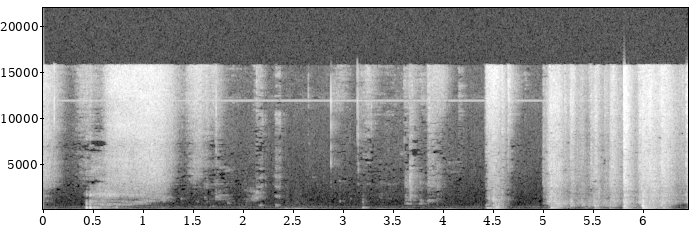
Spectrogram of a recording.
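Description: Faint handling noises: soft rustles and clicks, with a louder rustle about four and a half seconds in.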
